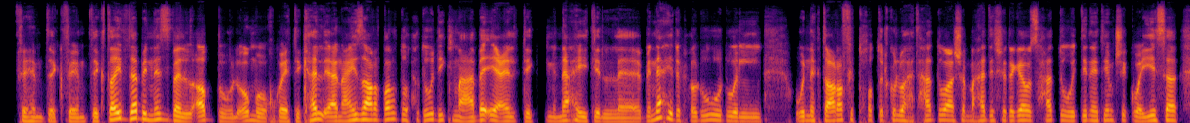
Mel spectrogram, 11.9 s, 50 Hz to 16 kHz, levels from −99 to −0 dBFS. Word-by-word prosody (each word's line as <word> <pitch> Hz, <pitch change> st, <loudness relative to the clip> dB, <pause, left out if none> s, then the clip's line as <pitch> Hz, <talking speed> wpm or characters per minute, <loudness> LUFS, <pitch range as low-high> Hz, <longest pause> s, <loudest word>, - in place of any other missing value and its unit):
فهمتِك، 120 Hz, -3 st, -5 dB
فهمتِك، 115 Hz, +1 st, -3 dB
طيب 175 Hz, +3 st, +6 dB
ده 195 Hz, -, +8 dB
بالنسبة 170 Hz, -5 st, +2 dB
للأب 120 Hz, +3 st, +1 dB
والأم 115 Hz, +4 st, -3 dB
وأخواتِك، 115 Hz, +5 st, -2 dB
هل 170 Hz, +1 st, +5 dB
أنا 125 Hz, 0 st, +4 dB
عايز 155 Hz, +6 st, +2 dB
أعرف 160 Hz, -1 st, +6 dB
برضه 165 Hz, -2 st, 0 dB
حدودِك 150 Hz, 0 st, -5 dB
مع 110 Hz, -3 st, +2 dB
باقي 150 Hz, +1 st, +4 dB
عيلتِك، 120 Hz, -1 st, +1 dB
من 120 Hz, -1 st, -9 dB
ناحية 135 Hz, -3 st, +1 dB
ال 105 Hz, -2 st, -3 dB
من -, -, -3 dB
ناحية 205 Hz, -4 st, +3 dB
الحدود 145 Hz, +2 st, -5 dB
وال 115 Hz, -3 st, -3 dB, 0.3 s
وإنِك 130 Hz, +1 st, -3 dB
تعرفي 150 Hz, +4 st, +4 dB
تحطّي 145 Hz, -1 st, -9 dB
لكلّ 145 Hz, 0 st, -6 dB
واحد 135 Hz, -3 st, -3 dB
حدُّه 145 Hz, +1 st, 0 dB
عشان 140 Hz, -, -1 dB
ما -, -, -5 dB
حدش 140 Hz, 0 st, -5 dB
يتجاوز 140 Hz, 0 st, +1 dB
حدُّه 140 Hz, 0 st, -5 dB
والدنيا 135 Hz, +1 st, -3 dB
تمشي 145 Hz, +2 st, -5 dB
كويسة، 145 Hz, +3 st, +1 dB
140 Hz, 190 wpm, -22 LUFS, 120-150 Hz, 0.3 s, ده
